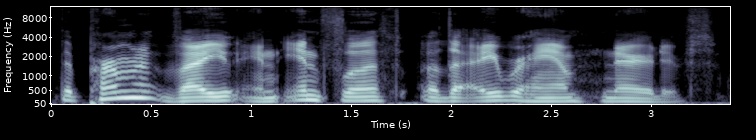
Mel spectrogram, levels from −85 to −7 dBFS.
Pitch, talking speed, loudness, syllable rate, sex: 135 Hz, 160 wpm, -21 LUFS, 6.2 syllables/s, male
